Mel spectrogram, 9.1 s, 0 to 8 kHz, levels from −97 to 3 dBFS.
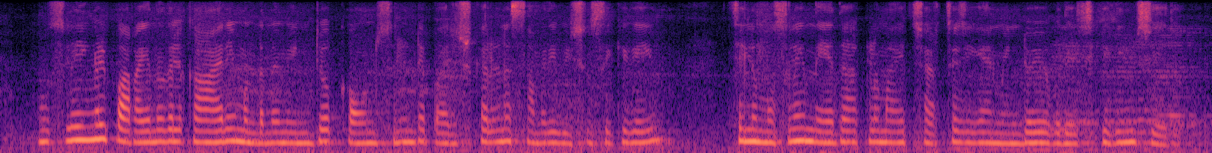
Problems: none marked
